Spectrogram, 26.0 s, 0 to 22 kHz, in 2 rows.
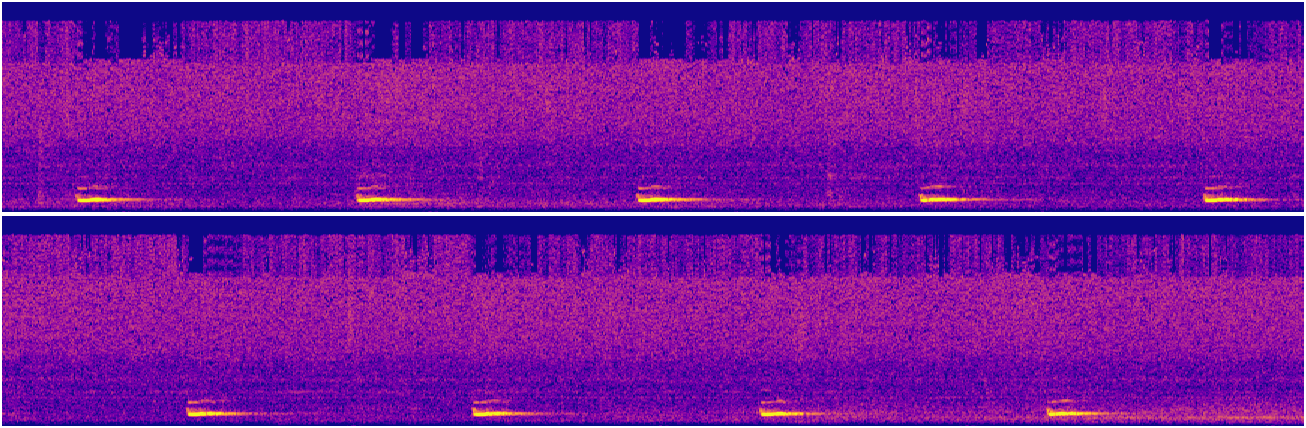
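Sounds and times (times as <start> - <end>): owl calling whistled note: 0.8 - 1.5, 3.6 - 4.3, 6.4 - 7.1, 9.2 - 10.0, 12.0 - 12.8, 14.8 - 15.6, 17.7 - 18.5, 20.6 - 21.2, 23.5 - 24.2.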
